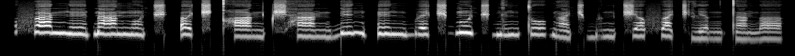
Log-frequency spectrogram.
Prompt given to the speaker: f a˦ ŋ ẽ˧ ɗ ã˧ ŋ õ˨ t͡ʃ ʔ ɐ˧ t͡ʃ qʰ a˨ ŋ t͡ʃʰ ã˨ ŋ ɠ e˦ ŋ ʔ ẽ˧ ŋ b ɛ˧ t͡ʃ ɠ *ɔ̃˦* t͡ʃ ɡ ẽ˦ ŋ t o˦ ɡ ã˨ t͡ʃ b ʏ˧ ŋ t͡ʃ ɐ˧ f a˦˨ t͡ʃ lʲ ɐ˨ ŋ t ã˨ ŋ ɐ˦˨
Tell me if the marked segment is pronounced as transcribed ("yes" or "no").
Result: no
